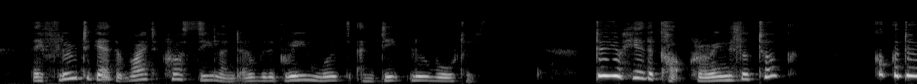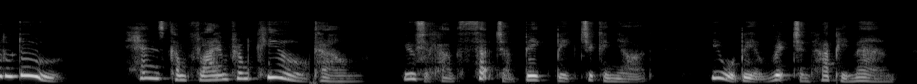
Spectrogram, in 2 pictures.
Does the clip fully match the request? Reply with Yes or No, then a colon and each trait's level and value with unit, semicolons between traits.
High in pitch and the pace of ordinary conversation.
Yes: high, 210 Hz; average, 170 wpm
